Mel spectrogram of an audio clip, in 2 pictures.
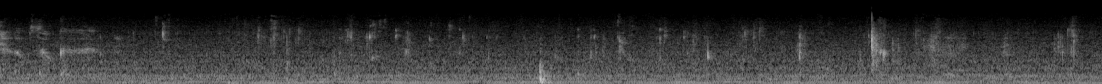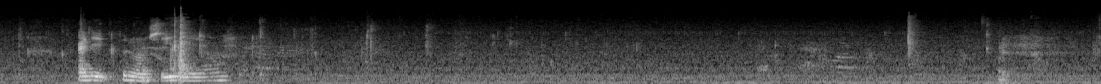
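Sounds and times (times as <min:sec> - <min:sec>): wet chewing and smacking: 0:01.4 - 0:11.8, 0:12.8 - 0:18.9.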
